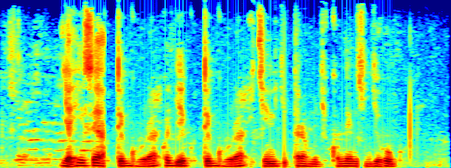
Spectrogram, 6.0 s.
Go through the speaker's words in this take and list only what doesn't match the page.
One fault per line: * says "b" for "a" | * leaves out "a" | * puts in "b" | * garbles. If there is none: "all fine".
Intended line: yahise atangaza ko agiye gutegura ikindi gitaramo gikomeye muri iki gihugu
* says "gutegura" for "atangaza"
* leaves out "muri"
